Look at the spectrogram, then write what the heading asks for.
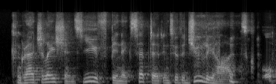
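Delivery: put-on British-accented voice. Retell the phone call telling you that you got into Juilliard, in [name]'s British accent. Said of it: "In her British accent".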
